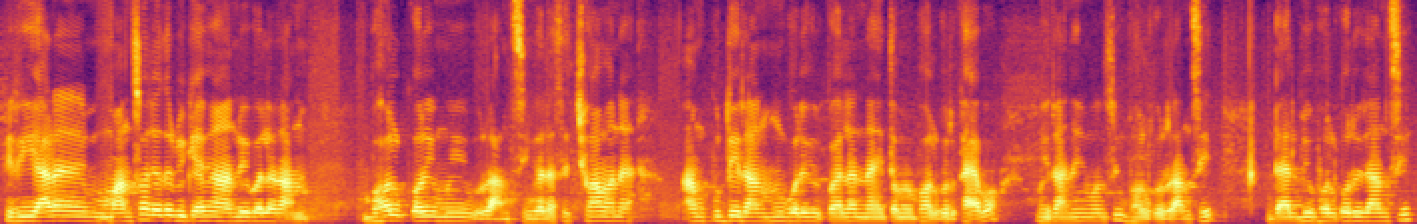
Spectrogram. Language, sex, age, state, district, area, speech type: Odia, female, 45-60, Odisha, Bargarh, rural, spontaneous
